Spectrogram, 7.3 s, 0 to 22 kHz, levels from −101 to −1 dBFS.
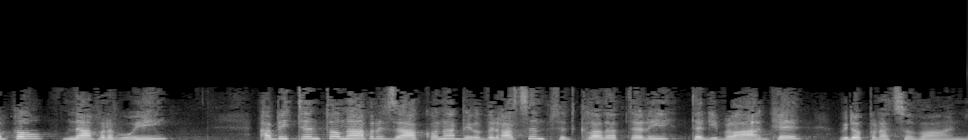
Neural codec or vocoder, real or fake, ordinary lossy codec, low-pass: codec, 16 kHz in and 24 kHz out, 0.6 kbps, FocalCodec, streaming, 2048 codes; fake; MP3, 32 kbps; 9.9 kHz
